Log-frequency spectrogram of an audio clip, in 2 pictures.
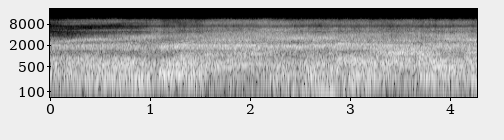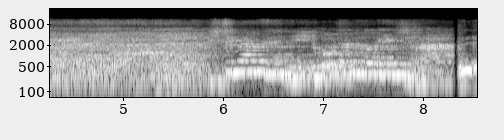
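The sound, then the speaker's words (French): A person imitates the music, voices and sounds of the Tokyo subway with their mouth: a long, steady rushing roar like a train in motion, then a short warbling melodic jingle, loud. “Le gars, il imite les musiques, les voix et les sons du métro de Tokyo avec la bouche.”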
